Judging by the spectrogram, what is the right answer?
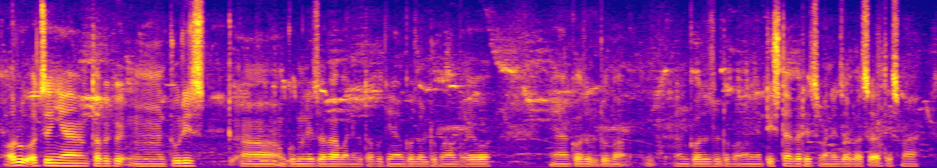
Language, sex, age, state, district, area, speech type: Nepali, male, 30-45, West Bengal, Jalpaiguri, rural, spontaneous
